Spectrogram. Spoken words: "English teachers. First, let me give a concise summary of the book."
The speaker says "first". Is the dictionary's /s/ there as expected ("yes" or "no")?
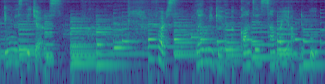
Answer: yes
